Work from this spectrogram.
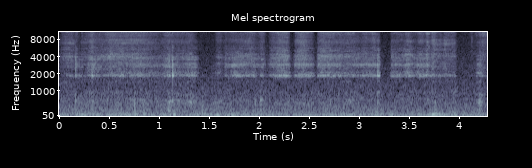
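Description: Long nails scratch and rub the painted cheeks, nose and forehead of a hollow carved wooden mask lying face up. The result is a quiet, steady, bright scratchy rasping with a faint tonal edge near 1.9 kHz and brief louder strokes along the way.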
